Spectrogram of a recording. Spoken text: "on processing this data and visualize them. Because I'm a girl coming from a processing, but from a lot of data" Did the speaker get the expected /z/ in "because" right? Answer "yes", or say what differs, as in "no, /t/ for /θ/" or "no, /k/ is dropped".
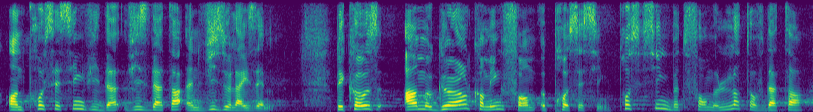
yes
